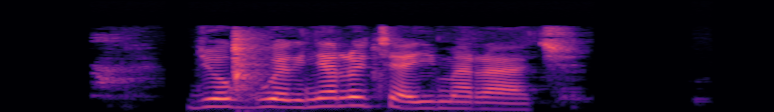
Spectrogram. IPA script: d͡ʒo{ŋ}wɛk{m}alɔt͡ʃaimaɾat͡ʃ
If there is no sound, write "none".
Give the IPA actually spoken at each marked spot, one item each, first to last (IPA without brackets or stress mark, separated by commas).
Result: ɡ, ɲ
